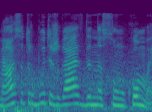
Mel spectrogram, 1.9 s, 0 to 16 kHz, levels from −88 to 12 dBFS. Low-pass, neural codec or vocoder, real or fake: 9.9 kHz; none; real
